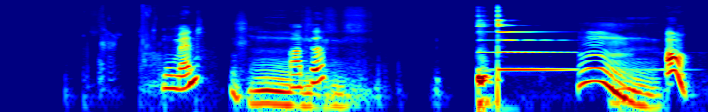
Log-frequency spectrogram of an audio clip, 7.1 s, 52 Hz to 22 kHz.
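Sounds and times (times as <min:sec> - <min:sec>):
speech: 0:00.9 - 0:03.7, 0:05.8 - 0:07.0
sparkling water bottle clinking against a wine glass: 0:04.8 - 0:05.8.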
